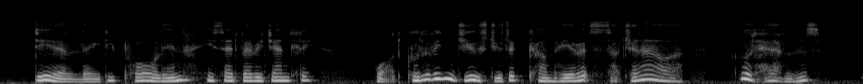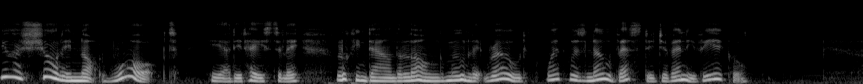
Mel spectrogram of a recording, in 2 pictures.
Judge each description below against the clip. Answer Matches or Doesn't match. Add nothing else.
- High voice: Doesn't match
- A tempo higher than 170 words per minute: Doesn't match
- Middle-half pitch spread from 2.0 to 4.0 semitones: Doesn't match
